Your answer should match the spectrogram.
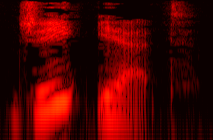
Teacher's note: the word eat, which is the verb in the sentence, is the stressed word. The word yet is unstressed.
